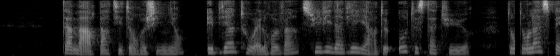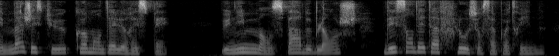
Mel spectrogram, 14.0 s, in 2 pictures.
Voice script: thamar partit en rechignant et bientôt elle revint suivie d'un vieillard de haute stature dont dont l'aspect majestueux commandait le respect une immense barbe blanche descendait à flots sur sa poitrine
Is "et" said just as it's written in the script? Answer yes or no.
yes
